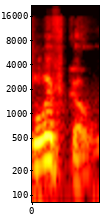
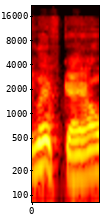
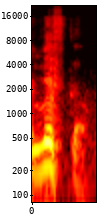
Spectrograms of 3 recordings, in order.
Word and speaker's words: Lithgow: But that season with John Lithgow, and I believe it's Lithgow. I always said Lithgow, but I've heard him say Lithgow. So you pronounce it Lithgow, John Lithgow.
